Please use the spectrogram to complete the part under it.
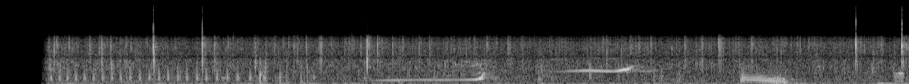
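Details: On a reef, fish chatter in rapid pulses and give low grunts at about 2 kHz and below, while a passing humpback whale sings its moaning song and snapping shrimp pulse higher up.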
